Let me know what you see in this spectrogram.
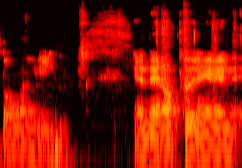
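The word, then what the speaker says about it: Bologna: fake name figaro bolog-nah it's actually pronounced baloney and then I'll put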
